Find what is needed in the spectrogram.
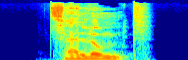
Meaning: ragged
- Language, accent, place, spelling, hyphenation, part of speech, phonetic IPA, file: German, Germany, Berlin, zerlumpt, zer‧lumpt, adjective, [t͡sɛɐ̯ˈlʊmpt], De-zerlumpt.ogg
